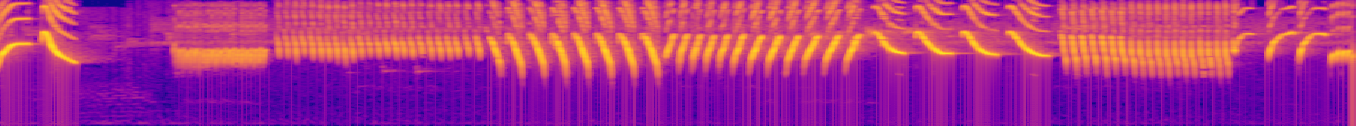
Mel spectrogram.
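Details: Champion canary song, clearly recorded for training other birds: a falling whistle, a pause, a buzzy tone, then long fast trills of downslurred notes, looping whistles and a rattling roll.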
